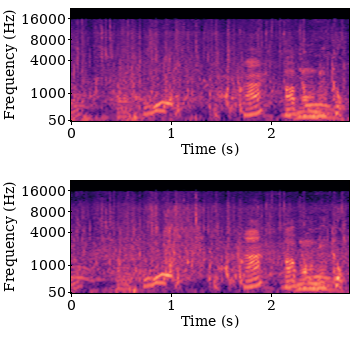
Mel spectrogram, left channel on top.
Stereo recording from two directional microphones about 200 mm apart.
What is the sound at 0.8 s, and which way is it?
Speech, 15° right (ahead or behind).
